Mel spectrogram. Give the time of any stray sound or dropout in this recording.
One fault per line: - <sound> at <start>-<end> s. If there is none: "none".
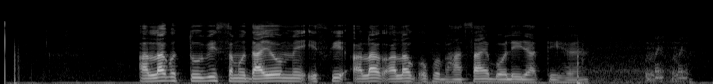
- laugh at 6.4-6.9 s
